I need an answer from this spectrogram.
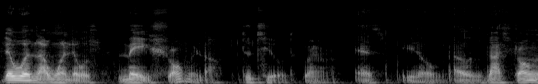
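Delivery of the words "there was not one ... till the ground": slow, deliberate Bible reading; scripture reading. Acted. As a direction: read it out word by word. Reads verses slowly.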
